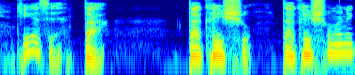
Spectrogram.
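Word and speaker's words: 打开书: তাকাইশো। তা চাইনিজের ডি এর উচ্চারণটা এমনভাবে করবেন যাতে ত এর মতো মনে হয়, ঠিক আছে? তাকাইশো।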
